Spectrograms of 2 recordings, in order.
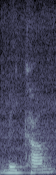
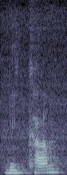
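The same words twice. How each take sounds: No difference in how they are said.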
